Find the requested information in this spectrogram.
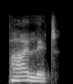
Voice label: "piolet", Indian; Dictionary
